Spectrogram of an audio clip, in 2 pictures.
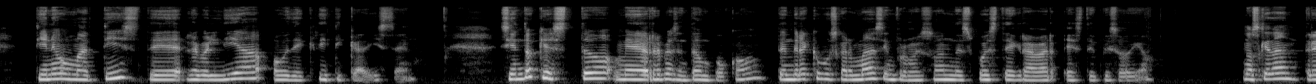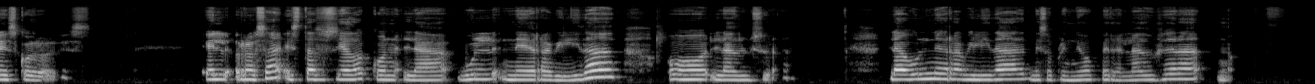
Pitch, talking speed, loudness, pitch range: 225 Hz, 110 wpm, -20 LUFS, 210-250 Hz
